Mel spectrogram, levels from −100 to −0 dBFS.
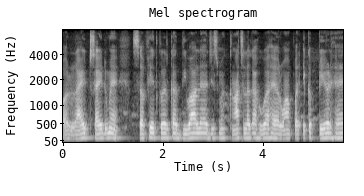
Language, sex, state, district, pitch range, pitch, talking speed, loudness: Hindi, male, Jharkhand, Deoghar, 115-125 Hz, 120 Hz, 225 wpm, -18 LUFS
